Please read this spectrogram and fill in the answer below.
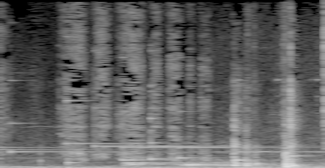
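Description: Fingers rubbing and pressing a sticker down onto a paper planner page, with light scraping and clicks and a sharp knock near the end, under soft background music with bell-like mallet notes.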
